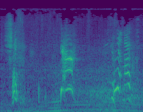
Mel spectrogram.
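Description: A small dog yelping three times in short, high calls.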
